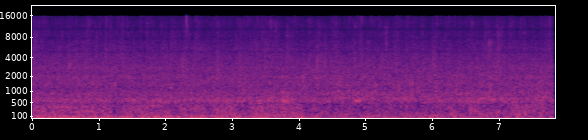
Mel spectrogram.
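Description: Steady rain falling on a station platform and tracks.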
